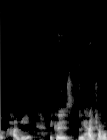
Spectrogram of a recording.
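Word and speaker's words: hygge: across by accident a few years ago called Huga and it's spelled h y g g e and I must give you a bit of a warning here because my friends and I call it Huggy because we had trouble pronouncing Huga but also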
